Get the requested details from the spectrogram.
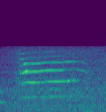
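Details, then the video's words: Domestic cat giving a single drawn-out meow lasting about a second, with a steady, slightly wavering harmonic tone and a soft ending in a quiet room. "CATS SPEAKING & making wierd noises"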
